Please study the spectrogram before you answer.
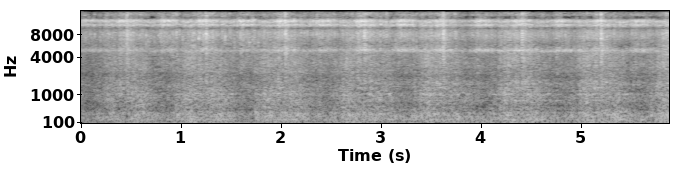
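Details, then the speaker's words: New Holland 311 square baler after replacing feeder tine bearing caps that had allowed wobble and rubbing: steady low drone with an even thump about 76 per minute, no rubbing or wobble; running smoothly. "I think we got it, and it's running pretty smooth. My baler didn't blow up when I fired it up, so that's all good."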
